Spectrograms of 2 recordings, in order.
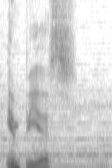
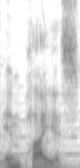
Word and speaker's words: impious: Impas never heard it pronounced that way. I never heard it pronounced. Always thought it was impious because the word is pious.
